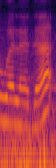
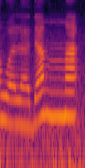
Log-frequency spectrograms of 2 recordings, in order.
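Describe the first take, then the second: First: The word stops on a lengthened final a vowel. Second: The ending runs straight into the next m sound. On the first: "ketika kalian ingin dibaca wakof, maka walada" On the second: "kalau kalian ingin membacanya terus, maka jadinya waladamma ya"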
